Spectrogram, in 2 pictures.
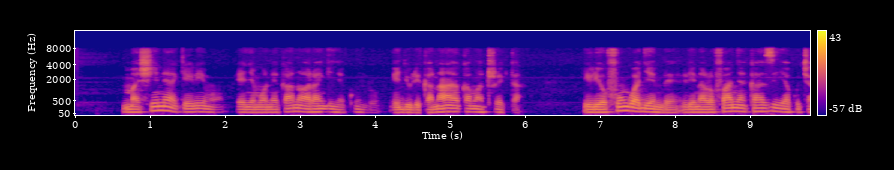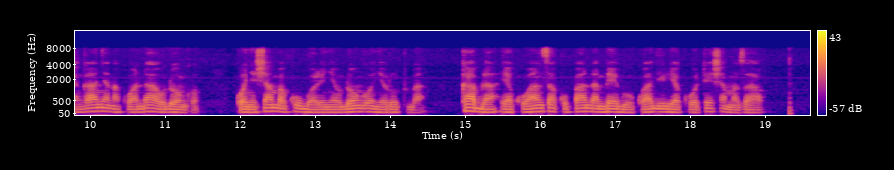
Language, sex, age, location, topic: Swahili, male, 25-35, Dar es Salaam, agriculture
